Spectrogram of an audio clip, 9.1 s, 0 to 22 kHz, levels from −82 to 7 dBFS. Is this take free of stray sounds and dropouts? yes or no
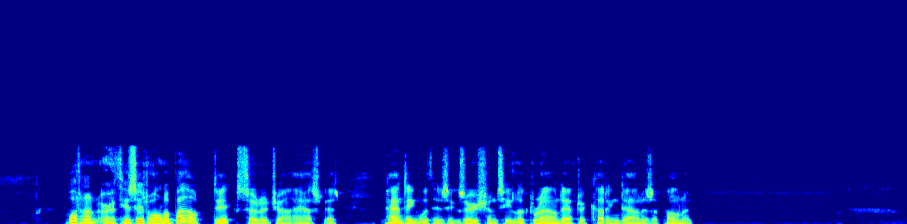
yes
